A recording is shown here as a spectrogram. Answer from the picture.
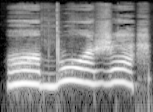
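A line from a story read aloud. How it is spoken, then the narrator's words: Said through clenched teeth. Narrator (Russian): процедила Лёля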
